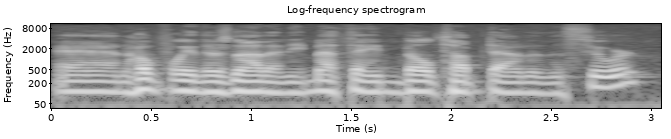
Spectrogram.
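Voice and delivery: ordinary talk, nothing marked

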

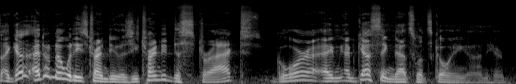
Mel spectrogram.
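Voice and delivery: ordinary delivery

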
